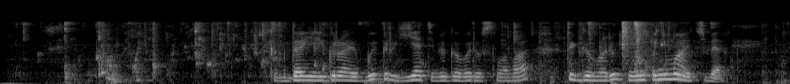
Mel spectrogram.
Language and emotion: Russian, angry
